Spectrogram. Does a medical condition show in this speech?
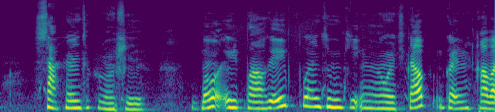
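Yes: cerebral palsy.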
